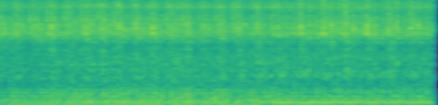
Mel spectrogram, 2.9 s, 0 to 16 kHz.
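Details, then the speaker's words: 1964 Mercury Montclair V8, abandoned 28 years in Arizona: steady, even low idle held smooth with transmission in gear, no knocks or stumbles. Transmission solid, engages immediately; runs and drives, though brake pedal goes to the floor. "oh yeah she's a run in a driver yeah it's solid transmission's real solid oh it's solid real solid I mean it immediately tries to go into gear"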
